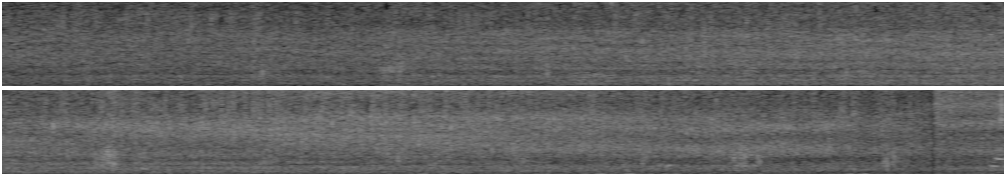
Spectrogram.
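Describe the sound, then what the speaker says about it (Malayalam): Water rushes steadily in a stream at Kottiyoor, a continuous broadband wash with faint wind buffeting the microphone and no clear voices. "നല്ല ഒഴുക്കുണ്ട് ഇവിടെ"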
